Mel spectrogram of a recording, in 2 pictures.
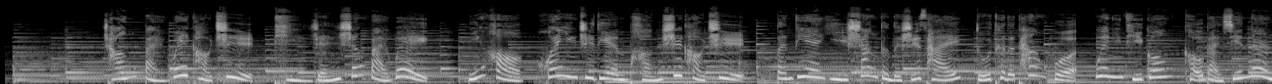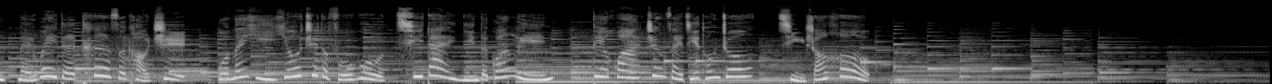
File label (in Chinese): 女 彩铃 甜美亲切; 多风格录音; 国语女声配音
